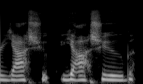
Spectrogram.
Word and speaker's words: Jashub: Usually it's a Y sound, Yob or Yashub, of the Jashubite clan.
